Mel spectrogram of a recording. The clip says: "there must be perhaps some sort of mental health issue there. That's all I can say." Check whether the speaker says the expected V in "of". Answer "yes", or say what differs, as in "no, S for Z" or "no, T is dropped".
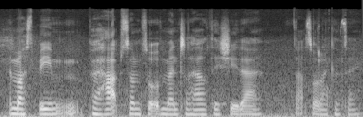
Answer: yes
